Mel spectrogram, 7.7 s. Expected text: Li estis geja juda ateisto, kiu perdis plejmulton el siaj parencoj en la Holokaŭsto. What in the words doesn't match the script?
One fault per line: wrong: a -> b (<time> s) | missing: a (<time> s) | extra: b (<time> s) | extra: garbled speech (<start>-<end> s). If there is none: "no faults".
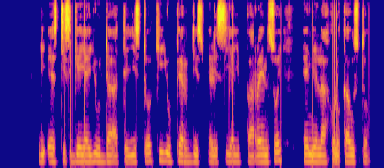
missing: plejmulton (4.1 s)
